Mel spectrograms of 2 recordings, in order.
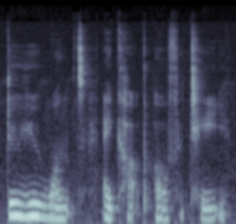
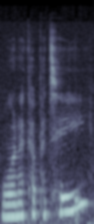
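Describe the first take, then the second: First: Each word is said separately and fully. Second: The words are reduced and run together. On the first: "pronounce each word separately, individually" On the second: "you probably practiced saying"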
